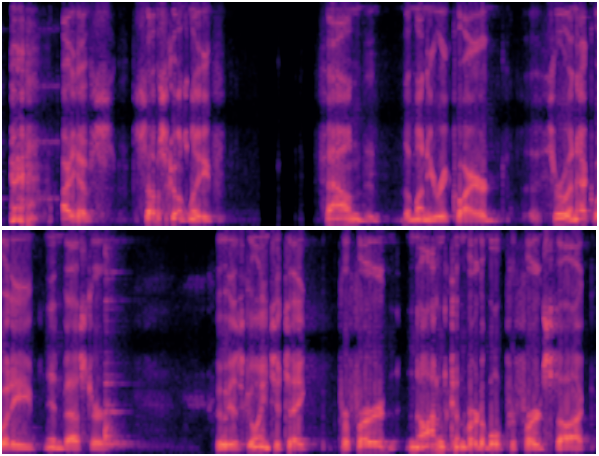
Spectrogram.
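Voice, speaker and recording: Gravelly older male executive. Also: medium pitch, fairly even intonation, slow, fairly bright tone. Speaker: company executive being interviewed. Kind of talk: conference call remarks, recounting his business. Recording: conference phone call.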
